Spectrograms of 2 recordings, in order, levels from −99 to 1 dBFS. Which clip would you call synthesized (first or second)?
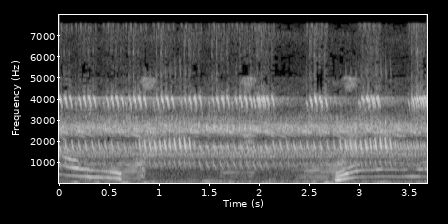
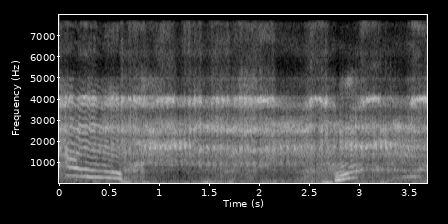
second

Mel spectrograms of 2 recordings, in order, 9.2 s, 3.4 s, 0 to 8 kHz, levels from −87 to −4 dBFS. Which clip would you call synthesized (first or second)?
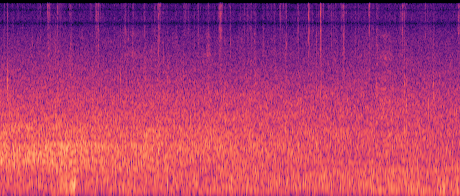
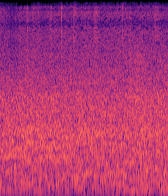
second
